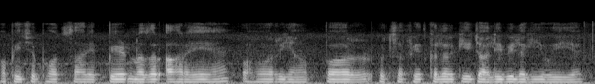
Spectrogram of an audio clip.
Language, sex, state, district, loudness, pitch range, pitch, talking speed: Hindi, male, Bihar, Begusarai, -18 LUFS, 115-120 Hz, 120 Hz, 210 wpm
